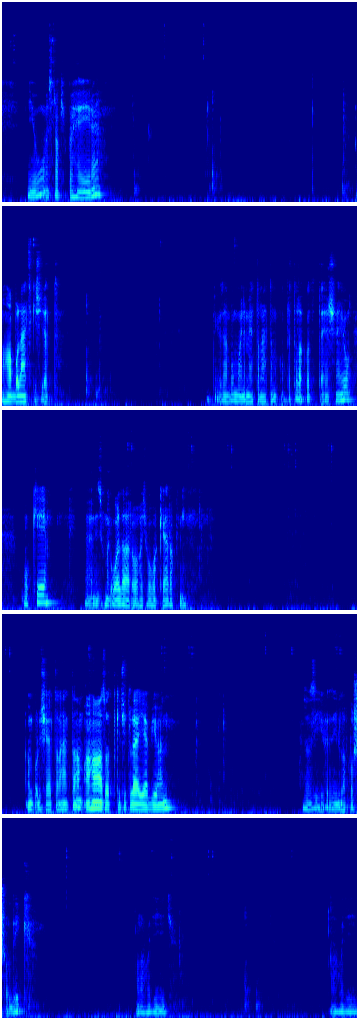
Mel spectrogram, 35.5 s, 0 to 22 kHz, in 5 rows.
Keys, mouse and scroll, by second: 0.1 right click, 0.9 click, 1.3 scroll up 1, 1.6 alt+middle click, 2.8 w, 3.2 click, 4.1-7.6 alt+middle drag, 7.8 click, 8.7 middle click, 9.1-10.2 scroll up 1, 10.2 click, 14.0 alt+middle click, 14.8-15.9 scroll down 1, 15.9 middle click, 16.6 click, 18.1 alt+x, 18.6 click, 19.9 right click, 20.6 click, 23.5 ctrl+z, 24.4 click, 25.4 scroll up 1, 25.5 F4, 26.1-26.5 scroll up 1, 26.5 click, 28.2-29.6 alt+middle drag, 29.6-31.3 drag, 31.3 click, 32.5 click, 33.2 middle click, 34.1-35.5 drag.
